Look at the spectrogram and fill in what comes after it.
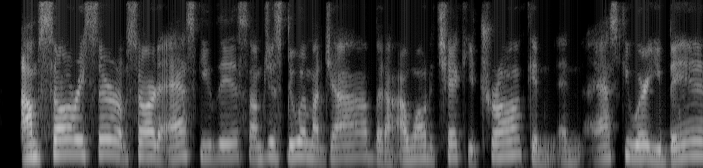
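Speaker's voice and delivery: put-on real heavy Southern accent, courteous and polite tone. Retelling a polite cop who stopped him, in a thick Southern accent. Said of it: "He had a real thick Southern accent".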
